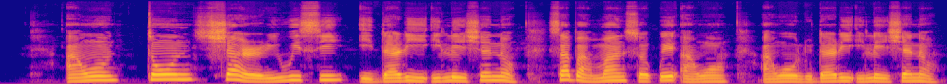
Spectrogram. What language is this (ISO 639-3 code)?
yor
